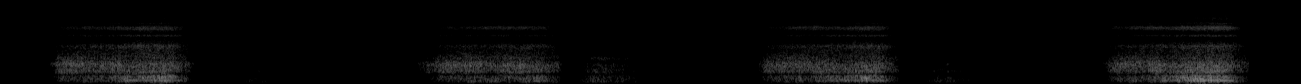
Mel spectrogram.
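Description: Regular loud, rough snores on each breath in, about 17 a minute, each followed by a softer breath out: snoring in a sleeping child.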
